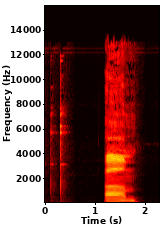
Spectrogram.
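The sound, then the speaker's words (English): Two quick, bright clinks from a Ball mason jar and its metal lid, followed after a pause by a short, sustained vocal sound. “And so when you think about, like, Ball mason jars like this with the little ball lid like this.”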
